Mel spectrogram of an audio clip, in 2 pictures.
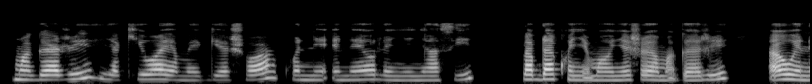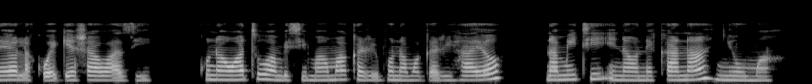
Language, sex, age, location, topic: Swahili, female, 18-24, Kisumu, finance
